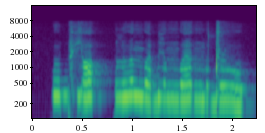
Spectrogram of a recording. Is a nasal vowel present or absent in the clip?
absent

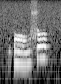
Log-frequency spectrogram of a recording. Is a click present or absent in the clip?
absent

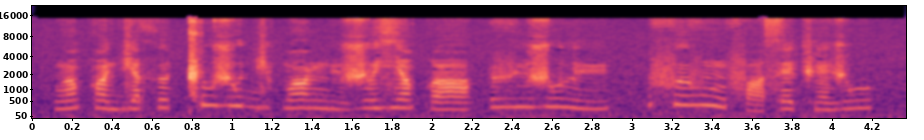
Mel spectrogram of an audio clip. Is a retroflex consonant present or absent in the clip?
absent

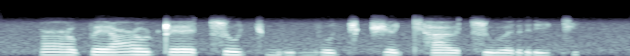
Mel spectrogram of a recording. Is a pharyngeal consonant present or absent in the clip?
present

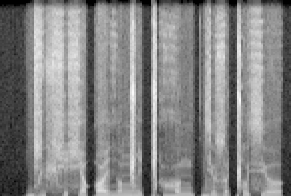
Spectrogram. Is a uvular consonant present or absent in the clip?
present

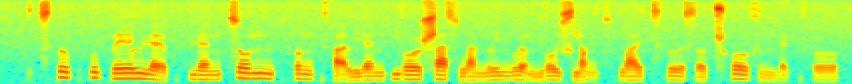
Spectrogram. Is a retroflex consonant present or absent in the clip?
present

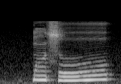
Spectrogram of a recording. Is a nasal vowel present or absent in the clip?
present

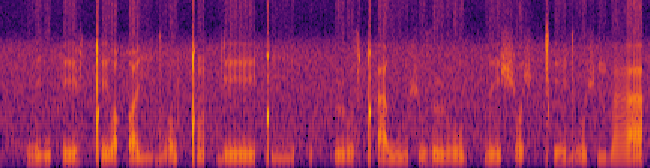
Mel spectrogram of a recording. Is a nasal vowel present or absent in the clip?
present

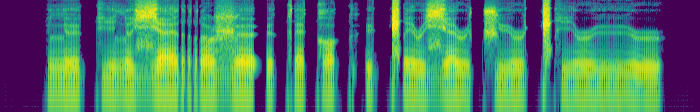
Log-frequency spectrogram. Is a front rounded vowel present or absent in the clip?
present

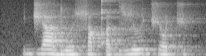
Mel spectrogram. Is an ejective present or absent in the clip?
present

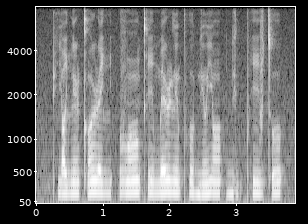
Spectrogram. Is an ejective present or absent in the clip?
present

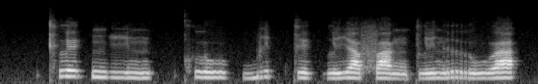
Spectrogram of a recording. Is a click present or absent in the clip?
absent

